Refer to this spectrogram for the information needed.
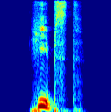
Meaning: second-person singular preterite of hauen
- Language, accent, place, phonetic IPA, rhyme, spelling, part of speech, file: German, Germany, Berlin, [hiːpst], -iːpst, hiebst, verb, De-hiebst.ogg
